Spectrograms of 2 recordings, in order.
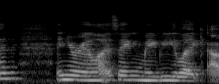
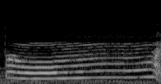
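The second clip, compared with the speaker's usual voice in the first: engine brrr; 7 semitones higher than usual. Acted. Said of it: "So he's gonna be like".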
